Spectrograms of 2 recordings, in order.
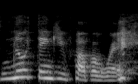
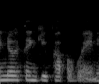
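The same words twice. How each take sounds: First: Put-on higher, louder 'No, thank you, Papa Wayne' in a little-kid voice; toddler repeating. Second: Gentle suggestion. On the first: Son parrots his mother's words to the spirit, high kid voice. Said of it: "He goes". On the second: Retold or imitated. Mother softly tells her son what to say. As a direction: model 'No, thank you, Papa Wayne' softly for a child. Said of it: "I go".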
